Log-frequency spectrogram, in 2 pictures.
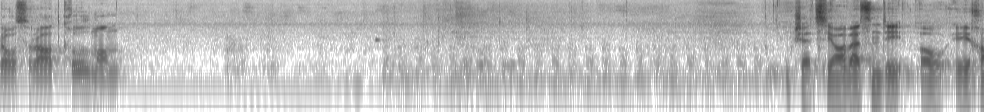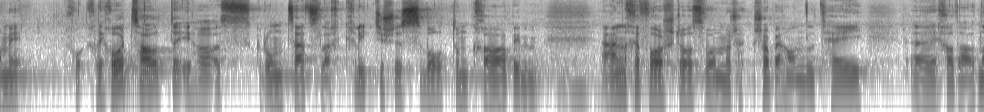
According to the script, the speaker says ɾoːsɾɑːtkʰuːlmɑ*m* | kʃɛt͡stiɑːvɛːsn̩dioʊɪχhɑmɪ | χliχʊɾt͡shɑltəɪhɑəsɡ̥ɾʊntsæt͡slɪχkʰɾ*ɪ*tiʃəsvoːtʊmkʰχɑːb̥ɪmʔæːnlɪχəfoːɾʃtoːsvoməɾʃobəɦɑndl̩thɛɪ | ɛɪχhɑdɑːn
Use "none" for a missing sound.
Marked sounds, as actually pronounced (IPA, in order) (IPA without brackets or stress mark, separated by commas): n, i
